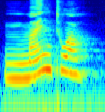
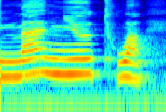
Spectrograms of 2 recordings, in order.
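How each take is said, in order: First: The words are run together quickly. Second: The words are pronounced separately and carefully. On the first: "quand on parle rapidement, on assemble" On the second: "j'ai dit magne-toi"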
